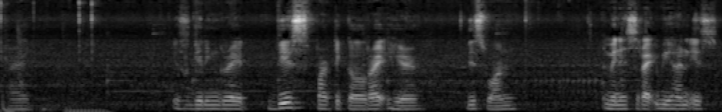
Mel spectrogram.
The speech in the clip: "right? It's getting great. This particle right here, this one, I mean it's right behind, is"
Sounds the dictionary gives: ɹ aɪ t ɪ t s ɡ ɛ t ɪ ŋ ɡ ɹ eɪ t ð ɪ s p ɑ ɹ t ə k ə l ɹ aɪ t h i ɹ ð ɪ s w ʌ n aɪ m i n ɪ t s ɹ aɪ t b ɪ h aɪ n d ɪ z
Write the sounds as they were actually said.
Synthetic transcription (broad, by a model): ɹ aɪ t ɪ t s ɡ ɛ t ɪ ŋ ɡ ɹ eɪ t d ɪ s p ɑ ɹ t ə k ə l ɹ aɪ t h i ɹ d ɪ s w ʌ n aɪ m i n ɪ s ɹ aɪ t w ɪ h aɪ n ɪ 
